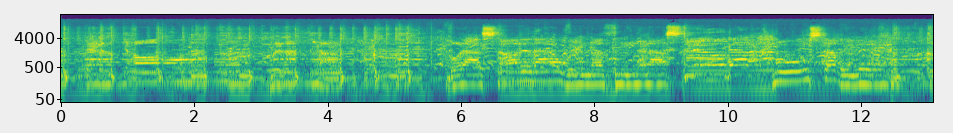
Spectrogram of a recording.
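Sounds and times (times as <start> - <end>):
country band playing: 0.0 - 13.0.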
